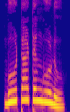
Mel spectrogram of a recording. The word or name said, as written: ಬೂಟಾಟಂಗೂಡು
